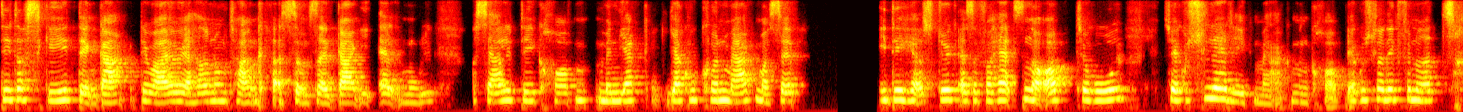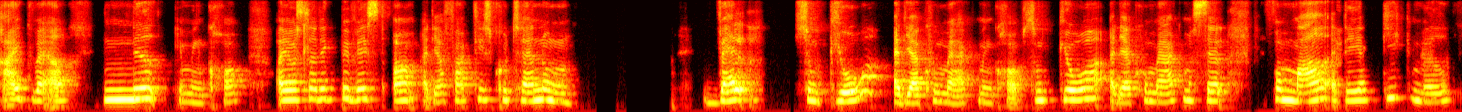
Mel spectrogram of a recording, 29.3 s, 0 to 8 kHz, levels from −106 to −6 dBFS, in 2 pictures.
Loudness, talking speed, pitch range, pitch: -22 LUFS, 205 wpm, 190-230 Hz, 210 Hz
